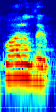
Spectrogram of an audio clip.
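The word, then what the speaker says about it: Guadeloupe: what you all have to say yes good pronunciation guadaloop okay thank you my dear thank you thank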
